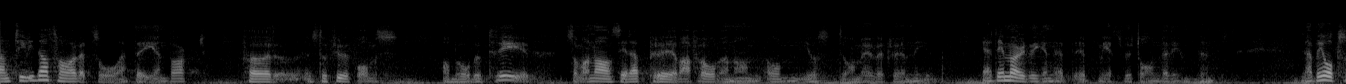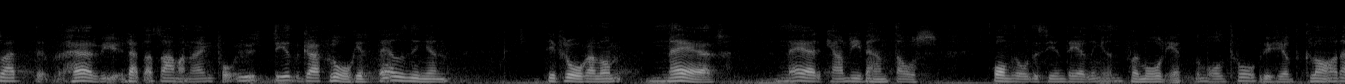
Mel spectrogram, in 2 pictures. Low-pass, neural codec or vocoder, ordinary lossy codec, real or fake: 7.2 kHz; codec, 16 kHz, 0.5 kbps, X-Codec, HuBERT features, trained on LibriSpeech; none; fake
